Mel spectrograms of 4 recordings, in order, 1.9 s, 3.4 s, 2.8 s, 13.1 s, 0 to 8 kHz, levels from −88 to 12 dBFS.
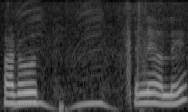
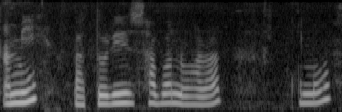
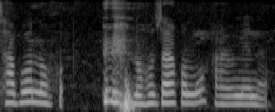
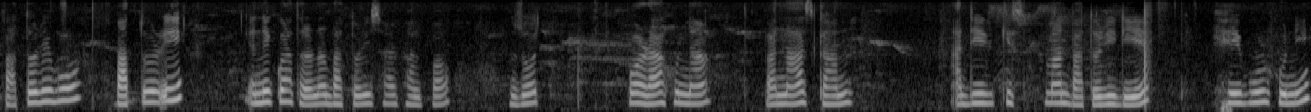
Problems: background sounds at intervals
